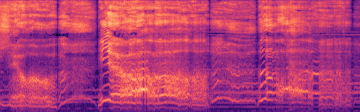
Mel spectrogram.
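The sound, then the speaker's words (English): Loud moaning from an angry woman with tears in her eyes and a bright red face, tearful and strained, comes in several long surges separated by short breaks, with heavy, agitated breathing running through it and no words spoken. “She can hardly talk, she's breathing so hard, but I can tell she's mad at me.”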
